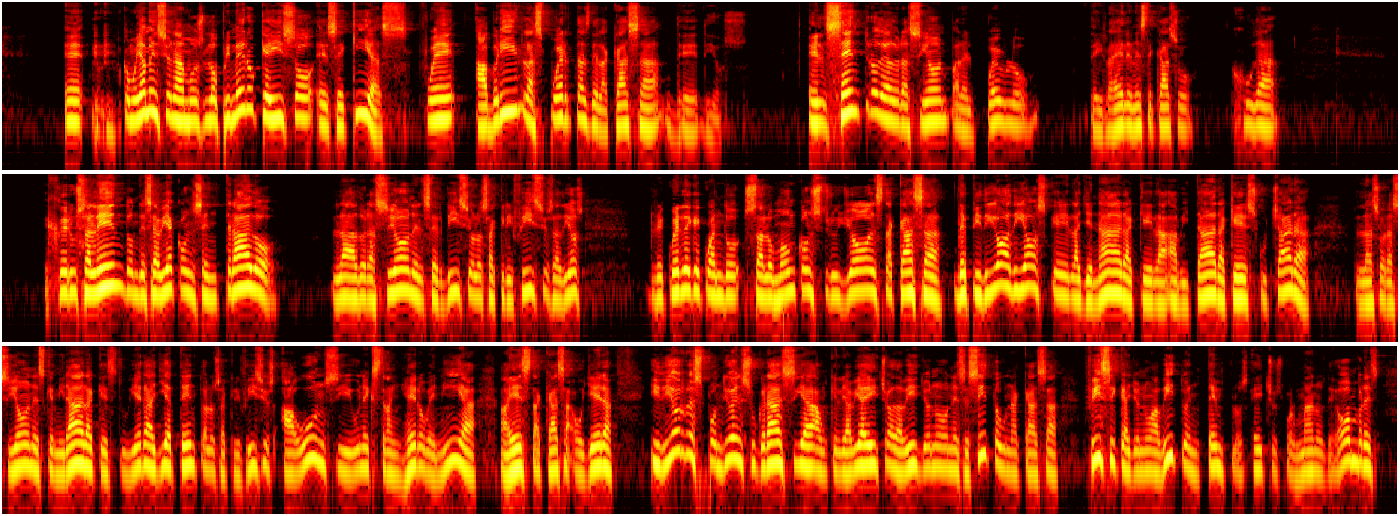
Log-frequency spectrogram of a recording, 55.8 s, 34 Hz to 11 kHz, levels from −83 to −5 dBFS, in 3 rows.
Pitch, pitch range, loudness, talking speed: 170 Hz, 150-190 Hz, -27 LUFS, 120 wpm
